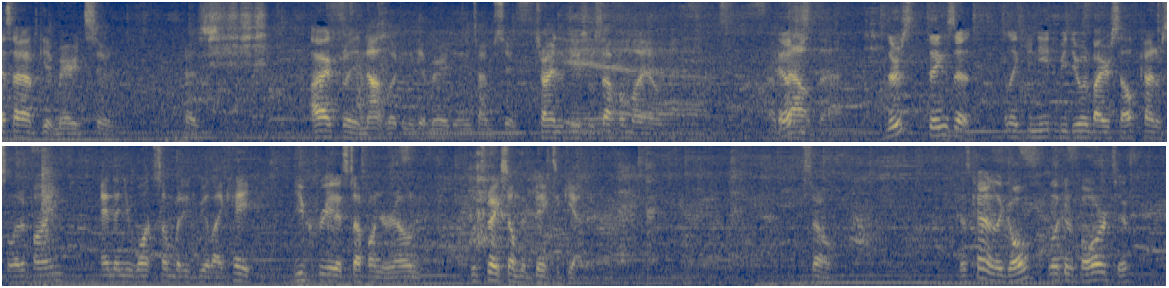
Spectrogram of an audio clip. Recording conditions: outdoors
